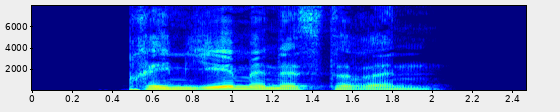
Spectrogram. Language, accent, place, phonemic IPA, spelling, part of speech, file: German, Germany, Berlin, /pʁemˈjeːmiˌnɪstɐʁɪn/, Premierministerin, noun, De-Premierministerin.ogg
- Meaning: female prime minister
